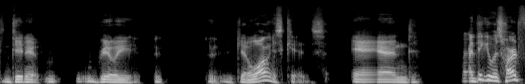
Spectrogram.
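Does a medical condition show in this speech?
Yes: stutter; still stutters as adult; stutters visibly and audibly; here prolonged sounds, blocks.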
